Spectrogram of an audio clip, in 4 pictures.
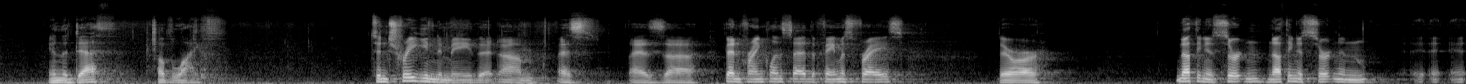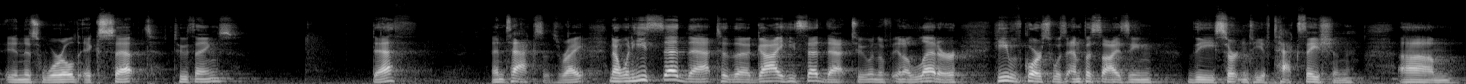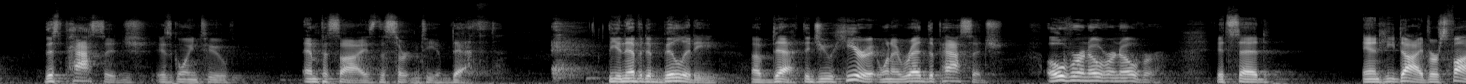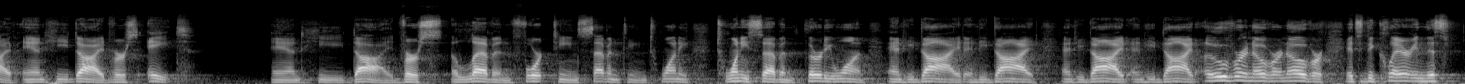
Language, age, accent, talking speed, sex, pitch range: English, 40-59, American, 140 wpm, male, 100-135 Hz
